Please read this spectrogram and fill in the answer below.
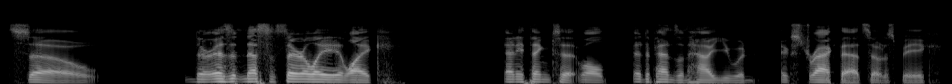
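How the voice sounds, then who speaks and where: Low-voiced man running a tabletop game. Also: clean tone, no echo, highs cut off. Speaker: game master of a tabletop roleplaying game. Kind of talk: casual improvised tabletop game narration.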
